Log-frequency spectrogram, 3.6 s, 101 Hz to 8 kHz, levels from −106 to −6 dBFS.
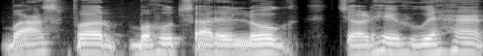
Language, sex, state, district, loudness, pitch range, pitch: Hindi, male, Jharkhand, Palamu, -16 LUFS, 120-135 Hz, 130 Hz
